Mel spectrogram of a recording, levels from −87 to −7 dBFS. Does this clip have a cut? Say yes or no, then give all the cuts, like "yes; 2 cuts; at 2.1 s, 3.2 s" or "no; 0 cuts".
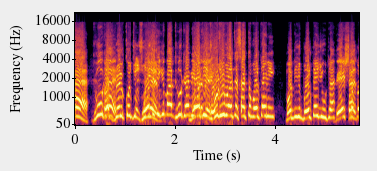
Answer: no; 0 cuts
